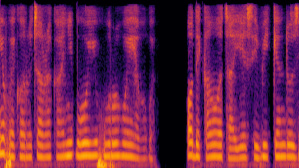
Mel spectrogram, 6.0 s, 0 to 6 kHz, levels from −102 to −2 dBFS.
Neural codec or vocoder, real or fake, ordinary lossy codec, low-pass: codec, 16 kHz, about 1 kbps, DyCAST, with the encoder's durations; fake; AAC, 32 kbps; 5.4 kHz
